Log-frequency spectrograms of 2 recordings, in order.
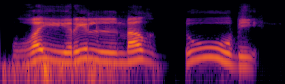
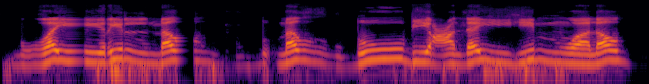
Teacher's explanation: Kalau dal istifal, sedangkan yang diinginkan oleh dod adalah isti'la, naikkan pangkal lidahnya, tahan di atas.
